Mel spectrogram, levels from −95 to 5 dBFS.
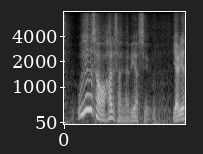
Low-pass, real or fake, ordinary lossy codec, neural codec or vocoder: none; fake; none; codec, 16 kHz, 0.3 kbps, FocalCodec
